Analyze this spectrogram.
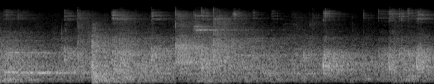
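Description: Table tennis ball clicking sharply about once a second, each click ringing on in the reverberant hall.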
